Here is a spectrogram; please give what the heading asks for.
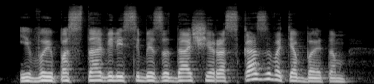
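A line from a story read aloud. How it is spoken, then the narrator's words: Menacing question. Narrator (Russian): спросил Вячеслав опасным тоном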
